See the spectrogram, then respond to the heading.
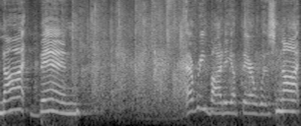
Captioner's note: applause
